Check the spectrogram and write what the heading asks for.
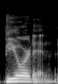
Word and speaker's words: Bjordan: I go Bjordan. Bjordan. Yeah, like Bjork.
